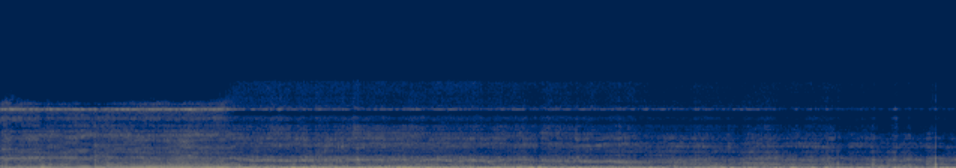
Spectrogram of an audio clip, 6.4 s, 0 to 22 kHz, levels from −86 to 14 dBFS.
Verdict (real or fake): fake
